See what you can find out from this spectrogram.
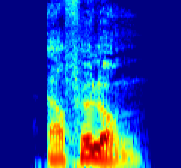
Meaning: fulfillment
- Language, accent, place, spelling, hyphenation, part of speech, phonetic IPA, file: German, Germany, Berlin, Erfüllung, Er‧fül‧lung, noun, [ɛɐ̯ˈfʏlʊŋ], De-Erfüllung.ogg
